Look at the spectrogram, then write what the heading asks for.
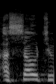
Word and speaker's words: AOTU: Automotive State of the Union or aotu is how you say it um we've been talking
